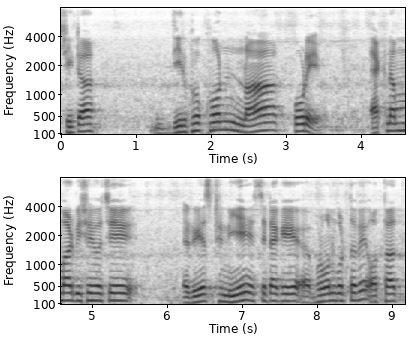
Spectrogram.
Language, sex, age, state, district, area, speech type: Bengali, male, 30-45, West Bengal, Dakshin Dinajpur, urban, spontaneous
